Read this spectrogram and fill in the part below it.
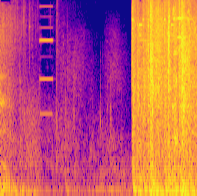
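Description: Valorant gunfire bursts out suddenly after a near-quiet stretch, loud, dense and close, filling the last part of the moment with rapid crackling shots.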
